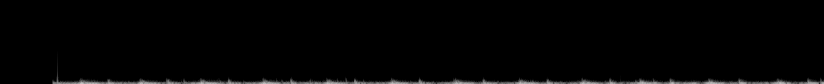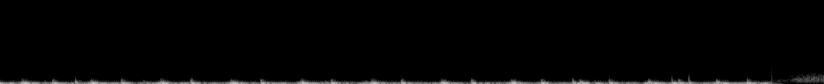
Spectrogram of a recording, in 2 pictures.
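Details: Heart sounds recorded with a CloudSteth digital stethoscope: steady low lub-dub heartbeat at about 85 beats a minute.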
